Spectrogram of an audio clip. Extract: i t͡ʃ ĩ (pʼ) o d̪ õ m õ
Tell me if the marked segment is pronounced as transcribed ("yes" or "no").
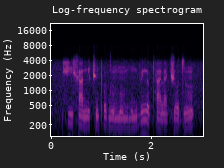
yes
